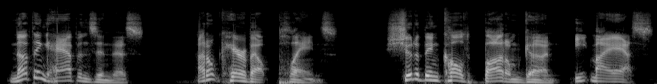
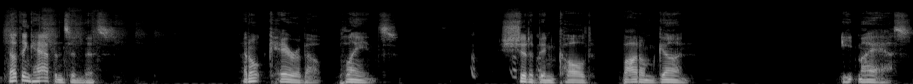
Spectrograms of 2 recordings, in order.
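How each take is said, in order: First: It is read in a casual, ordinary way. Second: It is read like a solemn, serious poem.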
